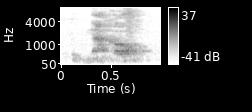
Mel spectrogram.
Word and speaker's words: knuckle: the k b yes there are a lot of english words that start with a k but we don't pronounce them nine what else do you think knuckle what is the knuckle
